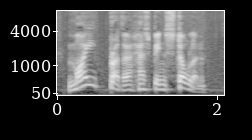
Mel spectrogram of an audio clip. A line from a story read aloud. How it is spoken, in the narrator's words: said Tiffany sharply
